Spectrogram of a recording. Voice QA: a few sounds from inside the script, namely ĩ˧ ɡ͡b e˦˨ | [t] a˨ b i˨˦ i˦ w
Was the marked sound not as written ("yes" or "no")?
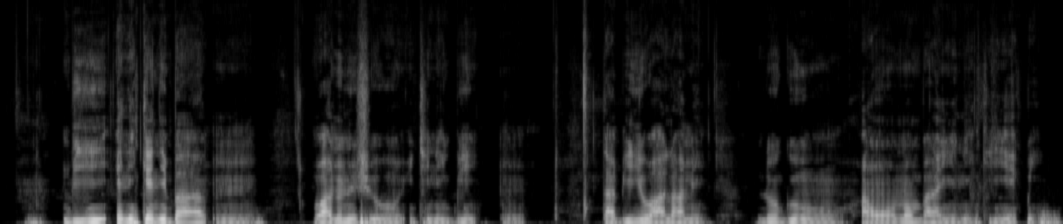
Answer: no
